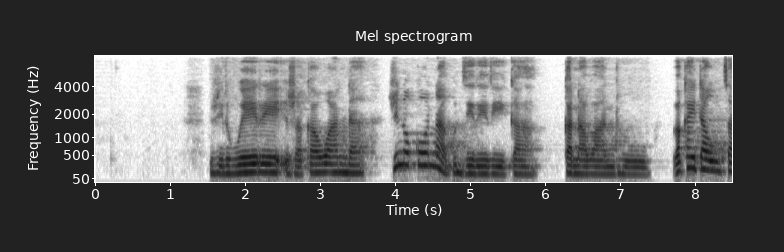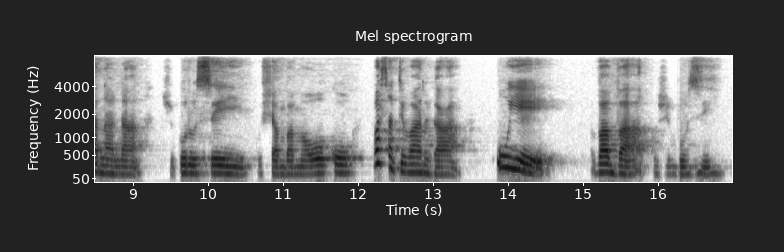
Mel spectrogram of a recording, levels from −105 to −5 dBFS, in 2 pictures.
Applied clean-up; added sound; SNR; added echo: none; none; none; none.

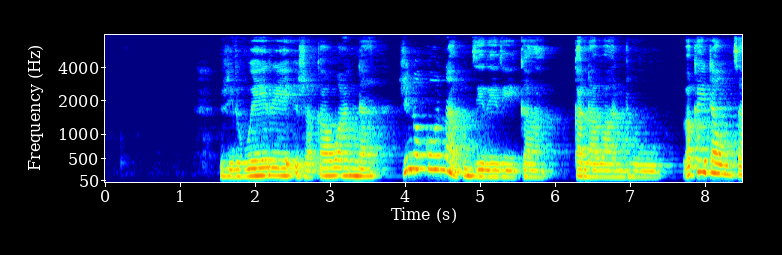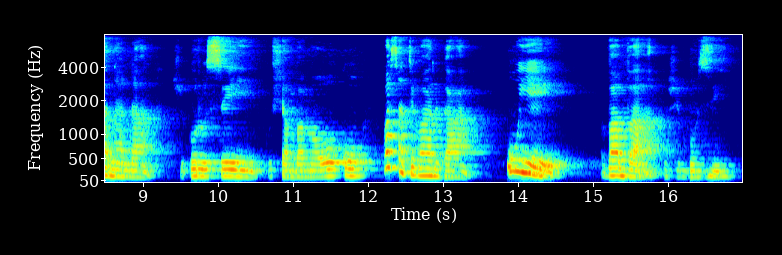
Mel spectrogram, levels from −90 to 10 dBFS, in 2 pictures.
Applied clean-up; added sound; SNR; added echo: none; none; none; reverberation time 0.6 s.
